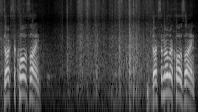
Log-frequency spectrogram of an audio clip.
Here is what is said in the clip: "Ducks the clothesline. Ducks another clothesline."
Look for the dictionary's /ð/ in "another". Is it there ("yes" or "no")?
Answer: yes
